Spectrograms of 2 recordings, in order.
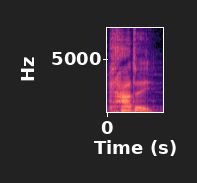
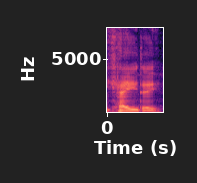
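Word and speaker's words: Cady: like constantly being called caddy her name is spelled phonetically it's clearly Katie why would anyone call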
